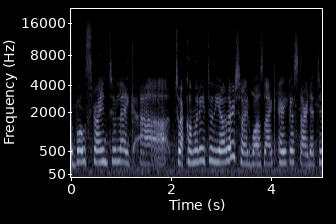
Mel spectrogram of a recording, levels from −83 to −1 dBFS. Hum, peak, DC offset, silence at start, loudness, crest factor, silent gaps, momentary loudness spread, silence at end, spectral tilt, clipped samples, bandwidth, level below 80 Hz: none; -18 dBFS; under 0.1%; 0 s; -36 LUFS; 16 dB; none; 7 LU; 0 s; -4 dB/octave; under 0.1%; 16.5 kHz; -74 dBFS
